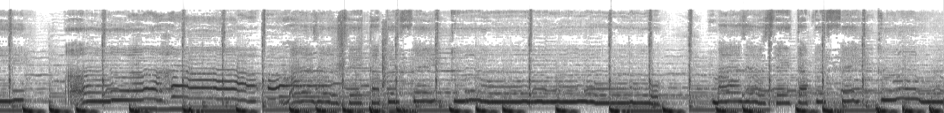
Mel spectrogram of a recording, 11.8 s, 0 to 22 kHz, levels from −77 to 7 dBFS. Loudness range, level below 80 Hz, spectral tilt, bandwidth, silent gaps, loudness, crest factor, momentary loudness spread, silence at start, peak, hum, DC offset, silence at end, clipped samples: 2 LU; -12 dBFS; -6 dB/octave; 16.5 kHz; none; -11 LUFS; 10 dB; 4 LU; 0 s; 0 dBFS; none; under 0.1%; 0 s; under 0.1%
